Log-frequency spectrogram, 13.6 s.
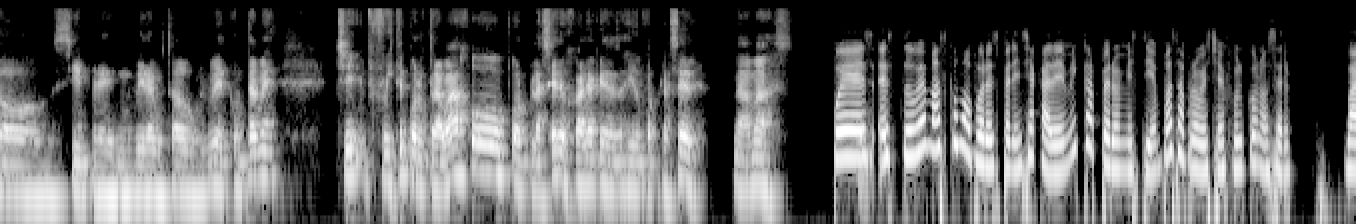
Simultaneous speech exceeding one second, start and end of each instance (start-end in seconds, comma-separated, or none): none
